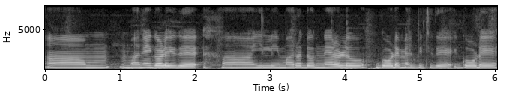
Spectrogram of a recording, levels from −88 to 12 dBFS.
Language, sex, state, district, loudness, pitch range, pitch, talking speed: Kannada, female, Karnataka, Shimoga, -15 LUFS, 215-225 Hz, 220 Hz, 100 wpm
